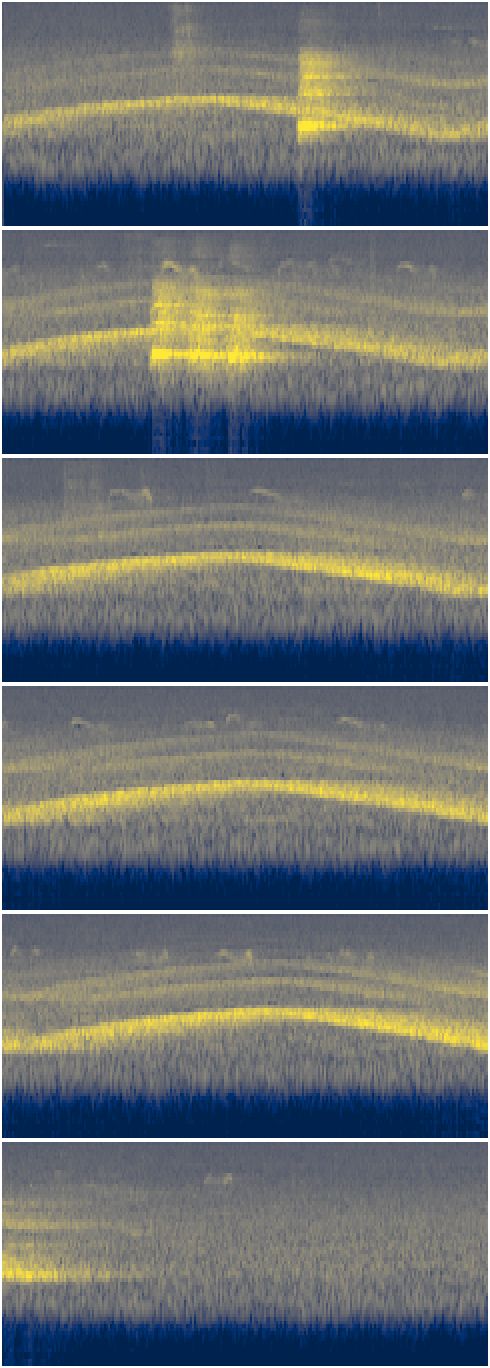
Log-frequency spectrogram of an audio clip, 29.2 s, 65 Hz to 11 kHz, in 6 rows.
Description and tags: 20061012.distant.ambulance
a distant ambulance siren along with some dog barks. The noise of the siren ends abruptly, presumably upon arrival to destination. ME62+AKGCK94 into iRiver H120 decoded to midside stereo / una abulancia lejana con algun ladrido de perro
ambulance, barking, field-recording, siren, streetnoise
